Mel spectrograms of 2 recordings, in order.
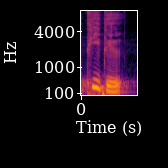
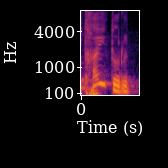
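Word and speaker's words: Titel: そして、ティーテル、ティーテルと言っていますけれども、なんか英語だとタイトルって読めてしまうので、本の題名のことかしらなんて思ってしまうかもしれませんが、こちら、学位という意味です。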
